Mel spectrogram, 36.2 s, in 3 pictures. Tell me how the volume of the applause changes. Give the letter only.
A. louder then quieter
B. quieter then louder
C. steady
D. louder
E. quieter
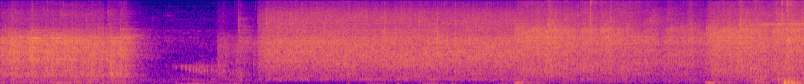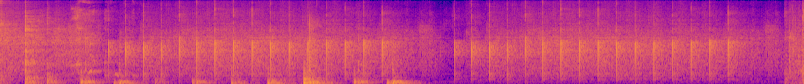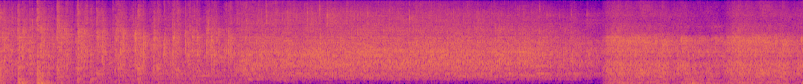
C.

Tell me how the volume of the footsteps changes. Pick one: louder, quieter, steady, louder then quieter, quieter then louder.
quieter then louder.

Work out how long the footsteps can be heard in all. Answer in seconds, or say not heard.
7 s.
